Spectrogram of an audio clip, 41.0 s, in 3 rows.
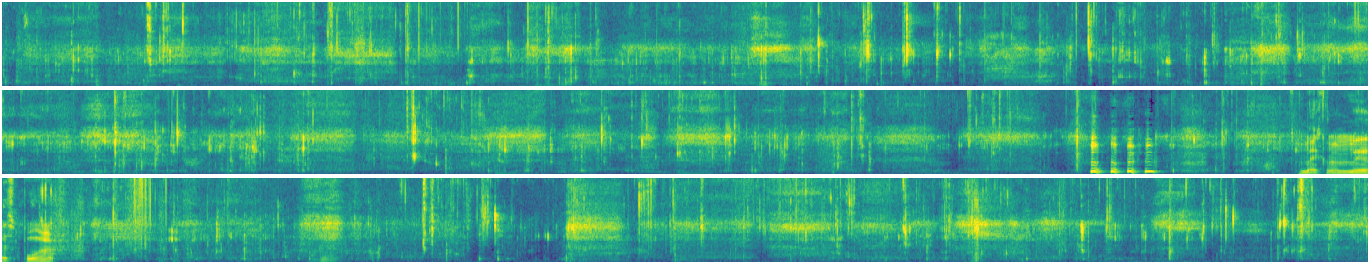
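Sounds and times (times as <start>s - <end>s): biting and chewing food: 0.0s - 24.6s, 25.3s - 40.9s
person speaking: 26.6s - 28.0s.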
